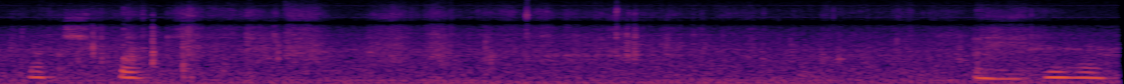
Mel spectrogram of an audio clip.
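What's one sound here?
Paper pages rustle and flip as they are turned by hand.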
